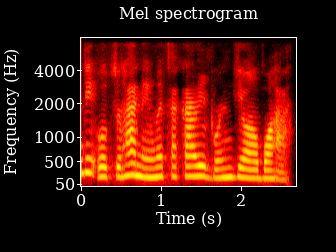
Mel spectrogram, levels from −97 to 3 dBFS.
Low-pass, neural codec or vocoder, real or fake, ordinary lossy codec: 7.2 kHz; codec, 16 kHz, 1 kbps, FreqCodec, larger model; fake; AAC, 32 kbps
